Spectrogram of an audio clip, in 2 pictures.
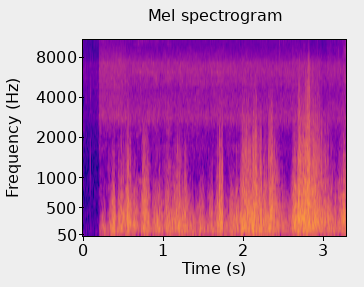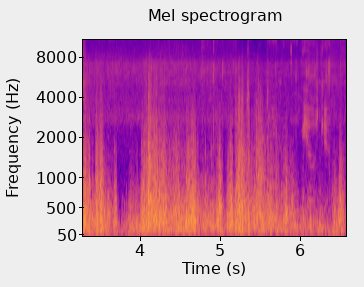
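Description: Wind buffeting the microphone: a loud, gusting rumble that comes in abruptly just after the start and surges up and down throughout.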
